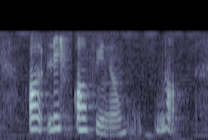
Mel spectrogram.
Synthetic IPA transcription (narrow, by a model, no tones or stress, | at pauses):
ʔɔlifɔfjunonɔ̰t̚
